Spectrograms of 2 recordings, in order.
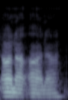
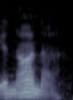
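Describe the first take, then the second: First: It is said as two separate words. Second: It is run together as one word. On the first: "I don't say ana, ana" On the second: "I pronounce it as one singular word"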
